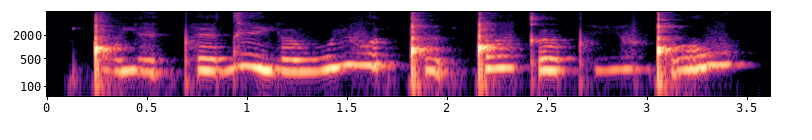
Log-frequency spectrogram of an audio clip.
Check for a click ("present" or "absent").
present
